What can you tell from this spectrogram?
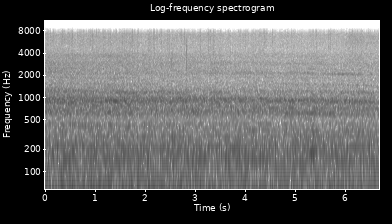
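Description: Running noise heard inside a Class 455 electric multiple unit carriage: a steady low rumble with a faint steady tone above it.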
